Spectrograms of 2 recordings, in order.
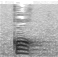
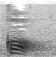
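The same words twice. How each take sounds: First: The final k sound is clearly pronounced. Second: The final k sound is dropped. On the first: It is the word for a shuttlecock. "instead of kok. Because if we say kok, it's for shuttlecock" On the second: It is the word meaning why. "we don't say the K, we just say kok"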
